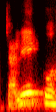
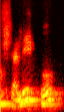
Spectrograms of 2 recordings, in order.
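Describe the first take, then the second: First: "chaleco" with a hard ch, falling; "chaleco" as t͡ʃ, falling. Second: "chaleco" as ʃaleko, rising. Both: Shown as a demonstration. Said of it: "la che o la she".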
